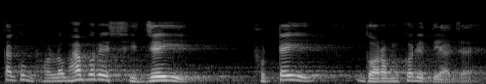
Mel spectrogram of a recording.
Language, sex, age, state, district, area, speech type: Odia, male, 30-45, Odisha, Kendrapara, urban, spontaneous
